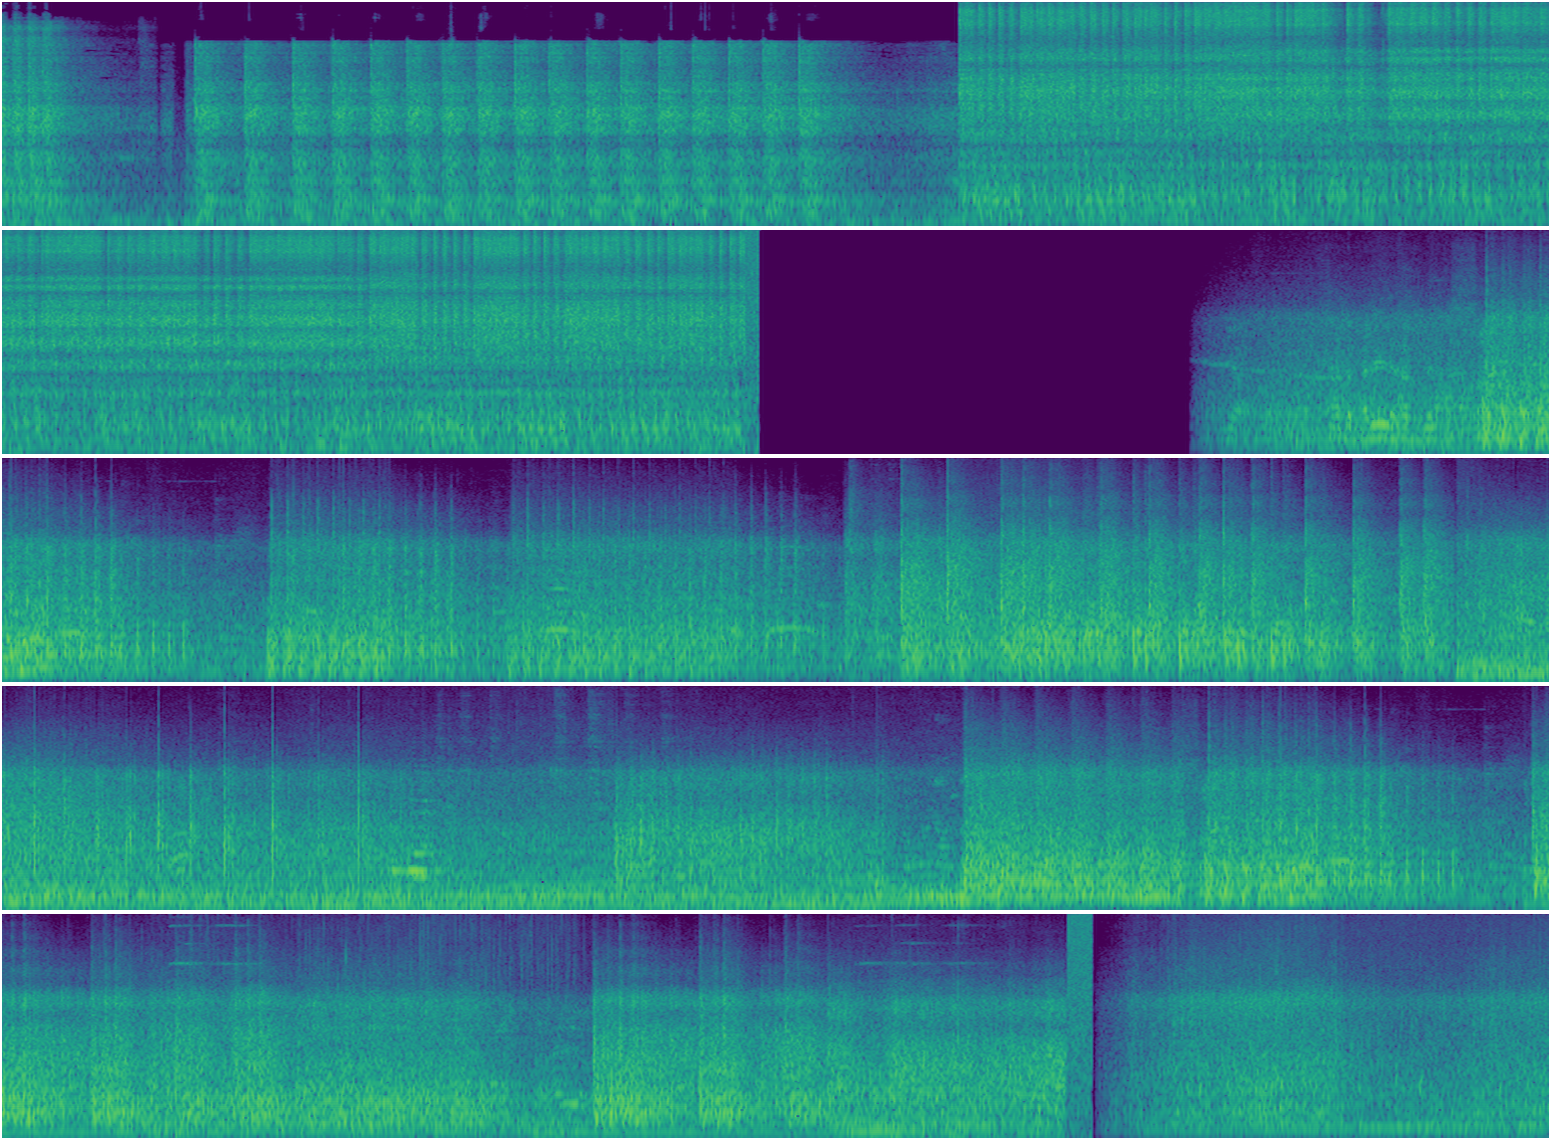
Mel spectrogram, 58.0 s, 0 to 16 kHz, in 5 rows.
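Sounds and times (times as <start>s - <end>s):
automatic rifle fire: 0.0s - 0.8s, 1.4s - 6.4s, 7.2s - 17.3s, 22.7s - 34.2s, 42.0s - 49.0s, 50.8s - 52.7s
people's voices: 20.6s - 29.9s, 35.7s - 46.3s, 47.4s - 51.1s.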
